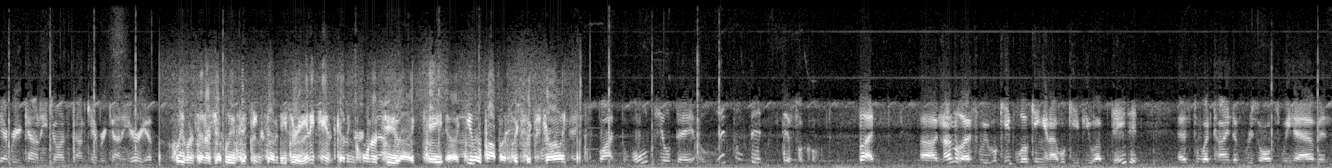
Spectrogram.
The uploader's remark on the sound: An evening walk. I'm usually out walking in this podcast as strange as that is. This is heard on 146.940 repeater.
